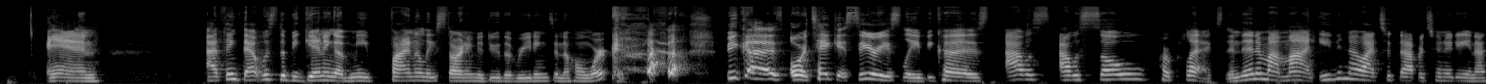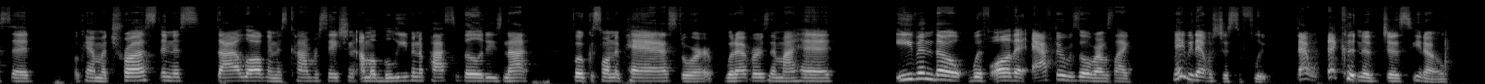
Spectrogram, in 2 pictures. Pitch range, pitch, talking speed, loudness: 155-200 Hz, 170 Hz, 190 wpm, -25 LUFS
